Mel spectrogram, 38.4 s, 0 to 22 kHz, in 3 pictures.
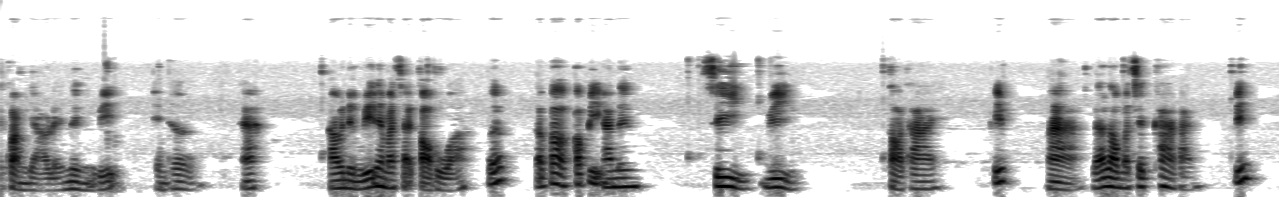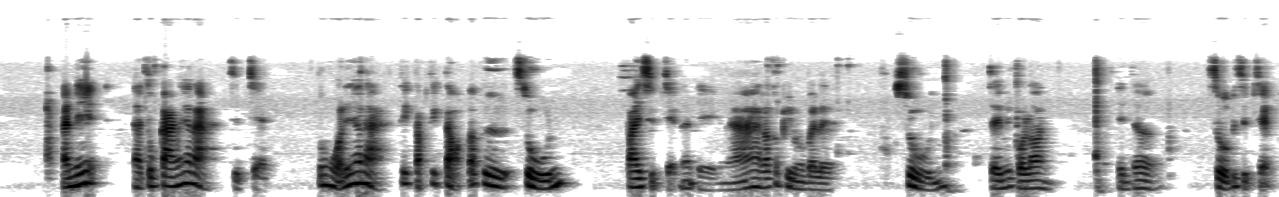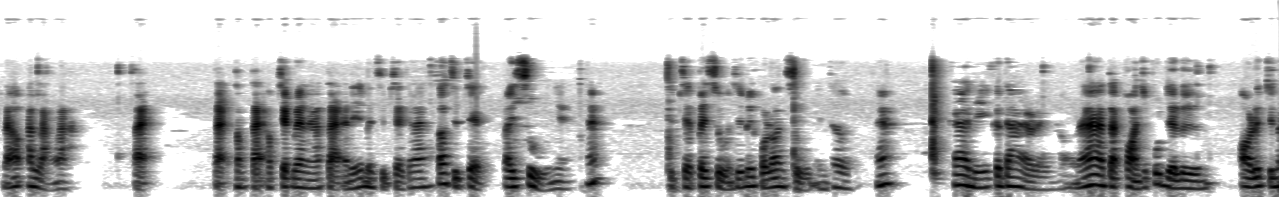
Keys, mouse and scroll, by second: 3.0-4.1 drag, 6.7 click, 7.4 click, 8.6-9.8 drag, 11.1 click, 12.1 click, 14.1 click, 16.2 click, 20.3 click, 21.0 click, 25.8 click, 26.6 click, 29.7 click, 35.8-36.3 drag, 37.4 click.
